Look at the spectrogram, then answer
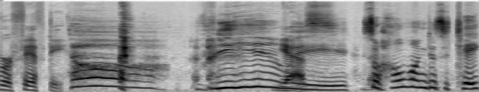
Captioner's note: gasping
